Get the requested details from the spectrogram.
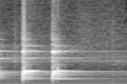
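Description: Taps on one of a set of four matched power valves (vacuum tubes) running warm in a valve tester, checking for internal rattle. Three short, bright, ringing ticks are heard over a steady electrical hum, with only slight rattle. These valves are judged pretty good.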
